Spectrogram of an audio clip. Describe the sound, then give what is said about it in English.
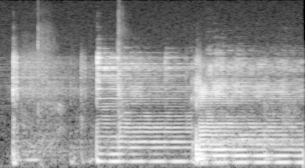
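An electric guitar played through delay and reverb effects. Three chords or notes are struck at roughly one-second intervals, and each rings on with a sustained, echoing tail. “Turn my delay down a little on the reverb.”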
